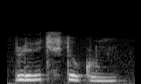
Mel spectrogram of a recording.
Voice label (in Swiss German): "bluetstockung", Bas Rhin; medecine; thrombose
